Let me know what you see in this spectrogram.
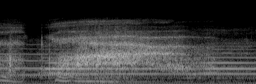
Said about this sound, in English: Then the clock chime started to ring and Smart Start yawned and said, "It's time for me to go to bed. I'll investigate in the morning."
